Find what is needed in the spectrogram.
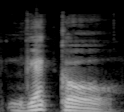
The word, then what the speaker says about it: gecko: Tuy nhiên có biệt lệ gecko, G-E-C-K-O, gecko là con thằn lằn. Những âm sau đây, G đọc là G. Gown, gown, G-O-W-N là áo choàng.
